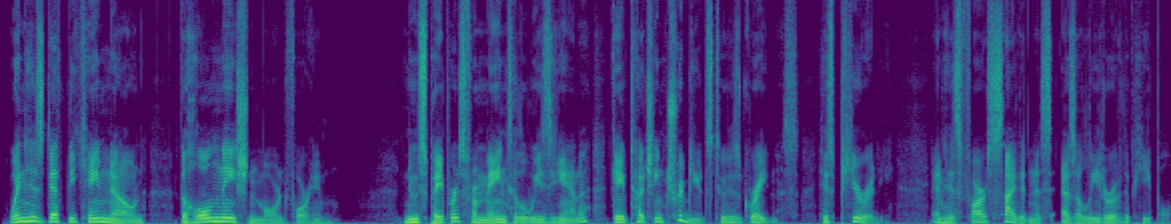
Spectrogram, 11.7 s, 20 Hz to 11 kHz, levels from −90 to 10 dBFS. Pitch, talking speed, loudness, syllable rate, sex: 115 Hz, 175 wpm, -19 LUFS, 5.5 syllables/s, male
